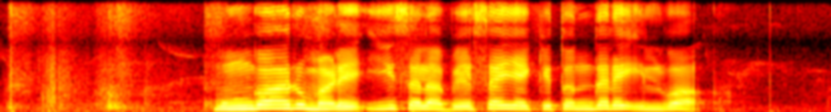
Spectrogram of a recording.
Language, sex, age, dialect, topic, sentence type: Kannada, female, 18-24, Coastal/Dakshin, agriculture, question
